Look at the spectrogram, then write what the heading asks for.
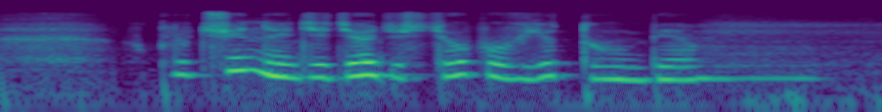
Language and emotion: Russian, sad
